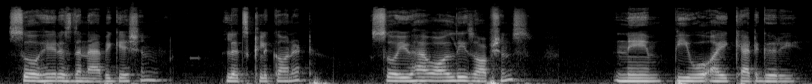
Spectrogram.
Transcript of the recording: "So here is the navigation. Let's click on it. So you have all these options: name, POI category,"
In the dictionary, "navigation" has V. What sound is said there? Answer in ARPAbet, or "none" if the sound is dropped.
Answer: V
